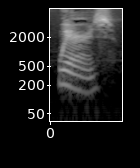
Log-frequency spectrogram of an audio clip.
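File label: "where's", American English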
